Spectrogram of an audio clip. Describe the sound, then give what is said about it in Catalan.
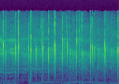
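Applause welcoming a guest on a Catalan radio show, made up of many sharp, separate hand claps in an uneven patter over a low steady hum. “Un aplaudiment, no?”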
